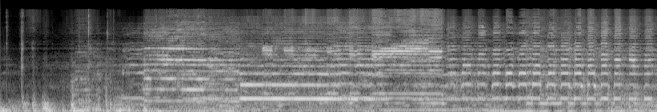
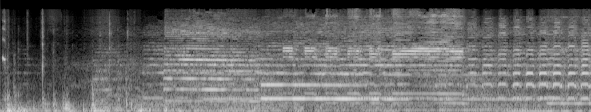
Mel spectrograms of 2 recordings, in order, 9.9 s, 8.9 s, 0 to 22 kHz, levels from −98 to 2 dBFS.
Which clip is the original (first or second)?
second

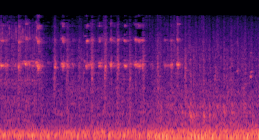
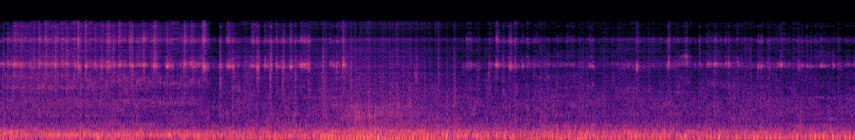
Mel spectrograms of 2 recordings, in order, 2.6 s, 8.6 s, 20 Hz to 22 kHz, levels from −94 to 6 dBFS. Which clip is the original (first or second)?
first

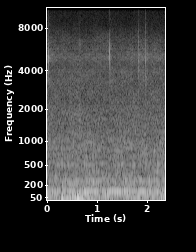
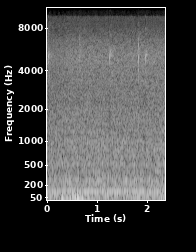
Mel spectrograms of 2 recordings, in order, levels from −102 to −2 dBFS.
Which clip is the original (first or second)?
second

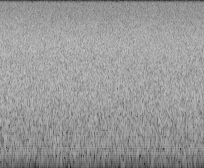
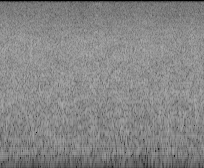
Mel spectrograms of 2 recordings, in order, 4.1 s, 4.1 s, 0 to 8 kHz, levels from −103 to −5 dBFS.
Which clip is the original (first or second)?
first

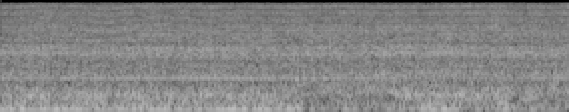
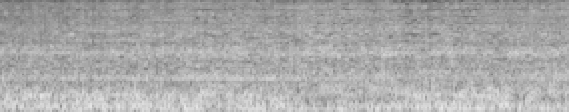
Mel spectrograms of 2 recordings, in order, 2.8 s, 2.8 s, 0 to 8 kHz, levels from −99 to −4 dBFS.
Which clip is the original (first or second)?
first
